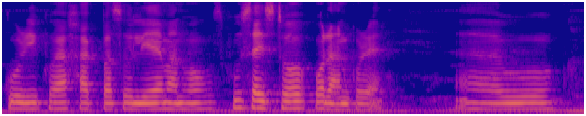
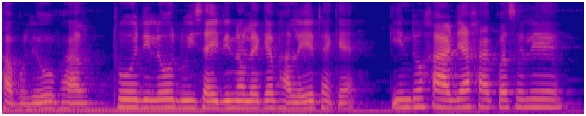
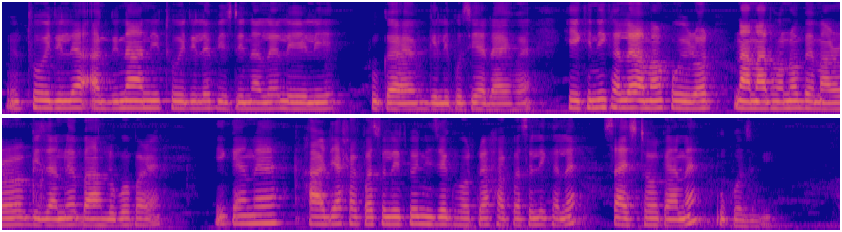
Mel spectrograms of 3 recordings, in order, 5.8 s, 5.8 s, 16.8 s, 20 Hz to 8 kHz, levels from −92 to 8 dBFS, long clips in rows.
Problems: background sounds at intervals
